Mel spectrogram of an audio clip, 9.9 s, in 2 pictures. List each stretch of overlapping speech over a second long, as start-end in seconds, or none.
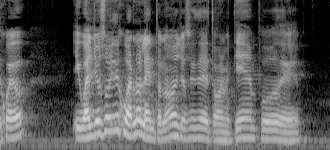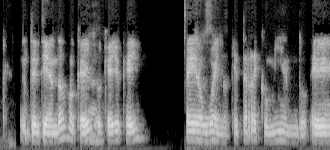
none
